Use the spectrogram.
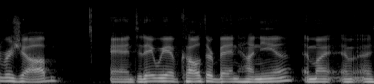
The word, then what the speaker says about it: Kaouther Ben Hania: So that's the voice of Hind Rajab, and today we have Kaouther Ben Hania.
